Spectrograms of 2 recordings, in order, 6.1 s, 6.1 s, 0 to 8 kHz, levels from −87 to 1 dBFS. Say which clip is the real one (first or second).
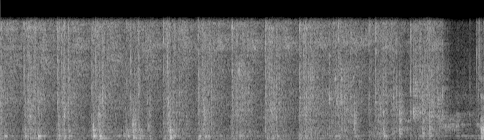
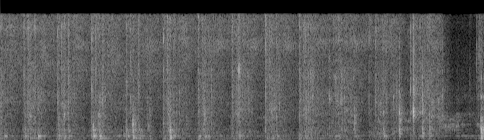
first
